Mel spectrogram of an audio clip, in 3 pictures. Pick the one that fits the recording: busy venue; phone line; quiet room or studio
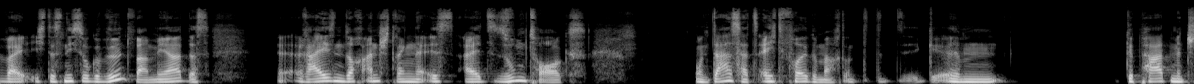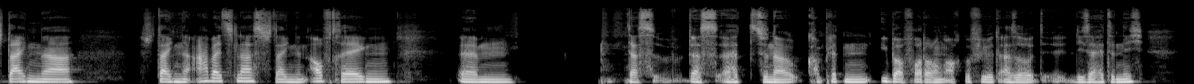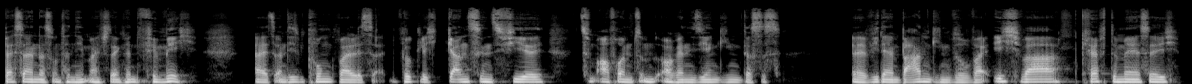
quiet room or studio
